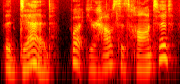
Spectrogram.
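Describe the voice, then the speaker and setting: A woman plays a feisty, sultry dinner date in a stage radio play. She draws out her words slowly with big swings in pitch, blunt and dramatic. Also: lively intonation, breathy edge, full character voice. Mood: uneasy, irritated.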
